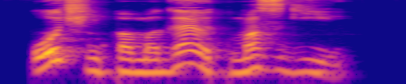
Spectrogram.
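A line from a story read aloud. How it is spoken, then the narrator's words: Angry advice. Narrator (Russian): сердито порекомендовал наставник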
